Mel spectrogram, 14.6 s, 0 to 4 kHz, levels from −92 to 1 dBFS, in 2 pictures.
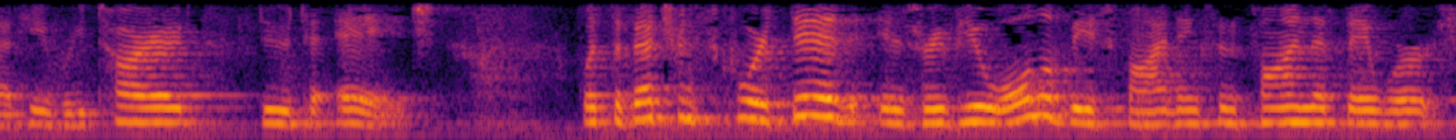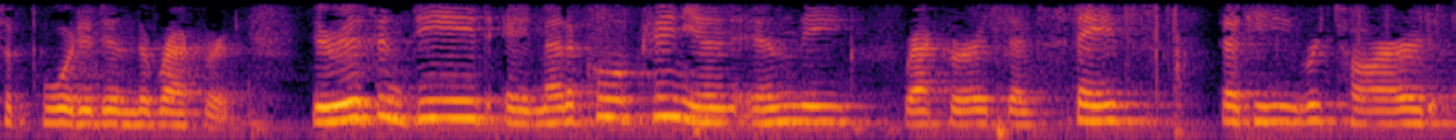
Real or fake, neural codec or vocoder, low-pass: real; none; 3.6 kHz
